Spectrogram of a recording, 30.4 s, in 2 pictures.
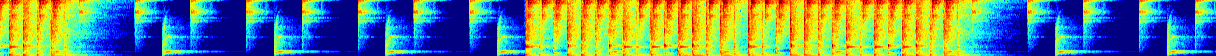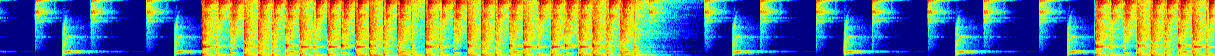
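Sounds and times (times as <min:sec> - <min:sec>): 
samba band playing: 0:00.0 - 0:01.0, 0:06.6 - 0:12.3, 0:17.8 - 0:23.5, 0:28.9 - 0:30.3
cuica in a samba band: 0:00.0 - 0:01.2, 0:06.6 - 0:13.7, 0:17.7 - 0:24.9, 0:25.8 - 0:30.3.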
